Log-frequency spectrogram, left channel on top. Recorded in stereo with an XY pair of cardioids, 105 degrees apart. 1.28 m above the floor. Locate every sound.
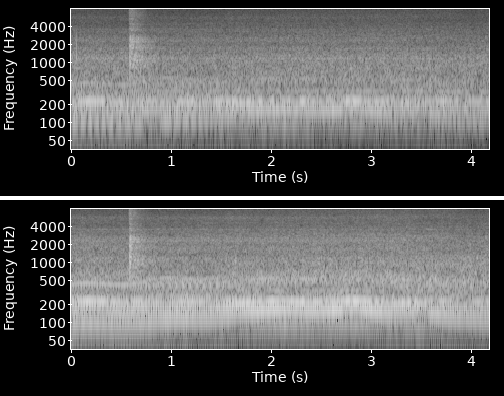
0.6 s tapping: 40° right, 3 m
